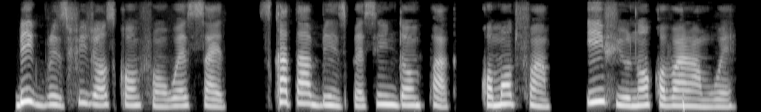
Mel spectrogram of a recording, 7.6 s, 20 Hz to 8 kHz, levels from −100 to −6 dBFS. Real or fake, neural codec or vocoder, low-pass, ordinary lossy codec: real; none; none; none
